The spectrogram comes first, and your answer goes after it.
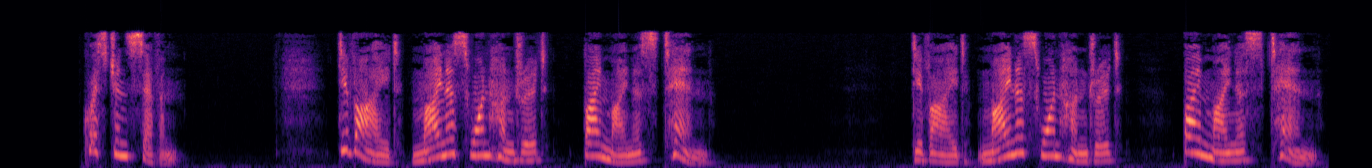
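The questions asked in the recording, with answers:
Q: Divide -100 by -10.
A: 10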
